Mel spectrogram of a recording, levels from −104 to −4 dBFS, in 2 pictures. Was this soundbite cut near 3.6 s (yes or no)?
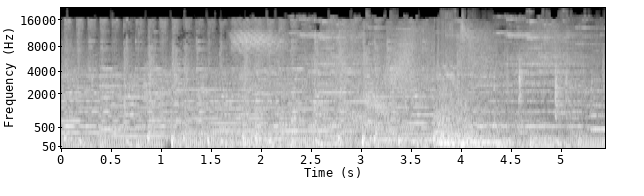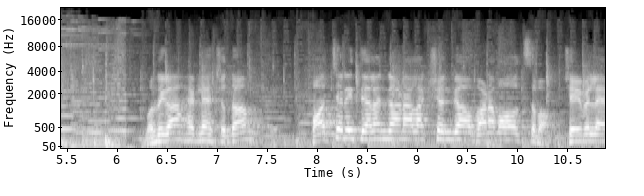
no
